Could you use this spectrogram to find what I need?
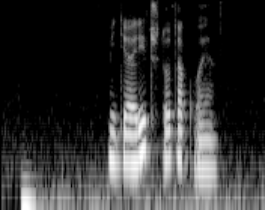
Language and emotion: Russian, neutral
